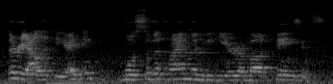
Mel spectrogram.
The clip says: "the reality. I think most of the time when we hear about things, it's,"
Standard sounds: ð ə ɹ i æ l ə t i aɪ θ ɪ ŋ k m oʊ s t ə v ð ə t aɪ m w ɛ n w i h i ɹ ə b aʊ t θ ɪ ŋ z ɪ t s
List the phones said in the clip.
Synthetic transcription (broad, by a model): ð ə ɹ i æ l ə t i aɪ θ ɪ ŋ k m oʊ s t ə v ð ə t aɪ m w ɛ n w i h i ɹ ə b aʊ t θ ɪ ŋ z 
